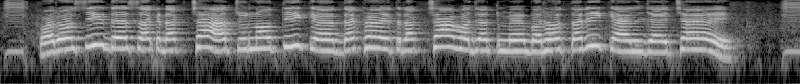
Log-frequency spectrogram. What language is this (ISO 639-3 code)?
mai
